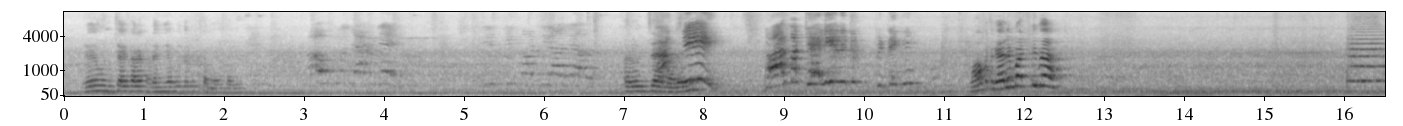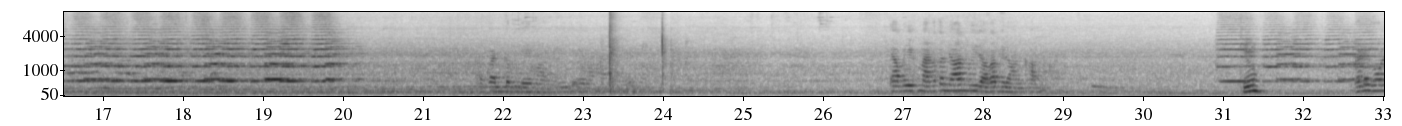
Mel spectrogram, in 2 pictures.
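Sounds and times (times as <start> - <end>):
distant children calling and chattering: 2.2 - 21.8, 28.8 - 33.0
vehicle horn blast: 16.0 - 20.4, 30.9 - 33.0.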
